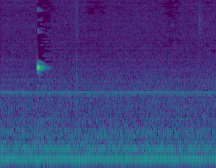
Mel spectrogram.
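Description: A steady low electrical hum with a faint hiss, and one short high-pitched beep about three quarters of a second in.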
